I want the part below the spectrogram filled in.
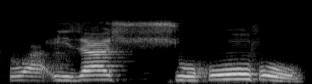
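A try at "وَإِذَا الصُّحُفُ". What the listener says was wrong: Wa iza suhufu. Pendek.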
